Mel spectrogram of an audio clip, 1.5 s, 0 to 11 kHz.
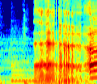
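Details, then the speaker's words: Vtuber's long, low, throaty belch over faint music; burping. "Rate that burp out of 10."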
